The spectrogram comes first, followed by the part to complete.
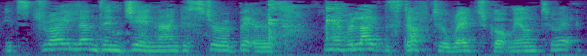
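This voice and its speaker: An actress playing a blunt, confiding working-class village wife in a radio drama. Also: female voice, mid-range voice, fast talker, lo-fi sound, background noise, natural voice. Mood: blunt, weary.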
